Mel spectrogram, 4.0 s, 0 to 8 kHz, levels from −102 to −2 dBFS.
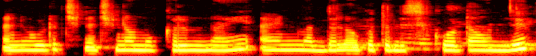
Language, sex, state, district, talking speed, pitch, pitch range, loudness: Telugu, female, Telangana, Karimnagar, 165 wpm, 225 Hz, 220-235 Hz, -20 LUFS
